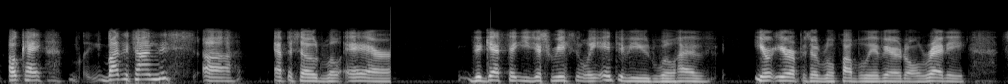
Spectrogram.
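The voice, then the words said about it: Speaks with a noticeable accent. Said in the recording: “You've got that great accent, though.”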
